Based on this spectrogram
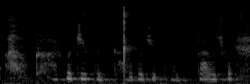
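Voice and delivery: breathless whispered plea to God; desperate whispered pleading; whispered begging prayer. Retold or imitated. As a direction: beg God in a hushed whisper, over and over. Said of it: "basically beg God".

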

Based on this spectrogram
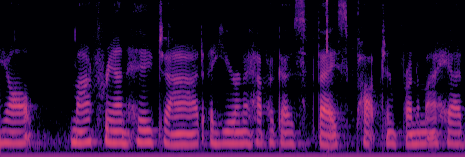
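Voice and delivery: ordinary talk

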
